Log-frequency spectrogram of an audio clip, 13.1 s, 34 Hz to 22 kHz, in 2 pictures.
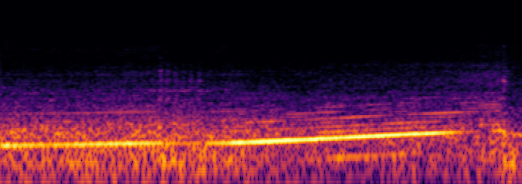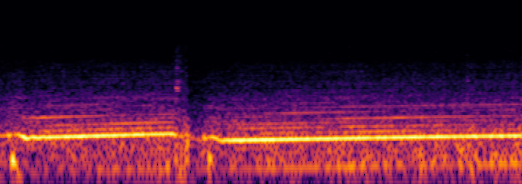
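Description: Turbocharged four-cylinder engine of an APT Evo GT-Wagon (Mitsubishi Lancer Evolution wagon) at full throttle, heard from inside the cabin. The revs climb steadily toward about 6,000 rpm in third gear, drop with an upshift about six seconds in, dip again with a quick second upshift about nine seconds in, then pull on steadily in fifth.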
